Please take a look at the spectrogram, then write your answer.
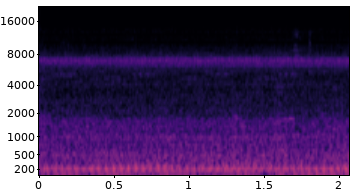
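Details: Early 1970s Sears Coldspot Viewsaver air conditioner: steady low compressor hum with constant fan hiss, even with no rattles or knocks; blows cold, iced slightly at the bottom, running fine.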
